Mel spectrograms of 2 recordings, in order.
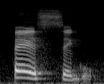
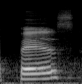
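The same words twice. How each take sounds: First: Said in the usual way. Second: "pêssego" broken into pês, sé, gó with pauses; syllable by syllable. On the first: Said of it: "Vamos agora observar a palavra". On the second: Shown as a demonstration. Teacher counting three mouth openings, "pêssego" split by syllable. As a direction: separate "pêssego" into three loud, distinct beats. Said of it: "quantas vezes eu abri minha boca?".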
